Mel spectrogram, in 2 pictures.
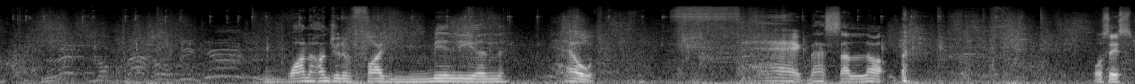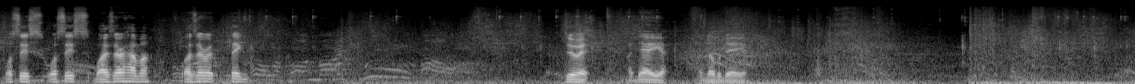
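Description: Blows and spell effects clash in a fantasy battle.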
